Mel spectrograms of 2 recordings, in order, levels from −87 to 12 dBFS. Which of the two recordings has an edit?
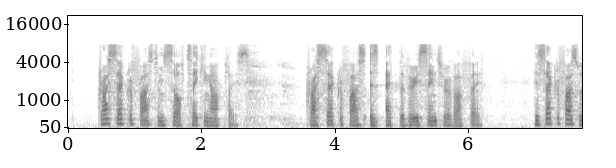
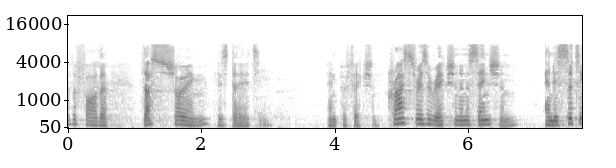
second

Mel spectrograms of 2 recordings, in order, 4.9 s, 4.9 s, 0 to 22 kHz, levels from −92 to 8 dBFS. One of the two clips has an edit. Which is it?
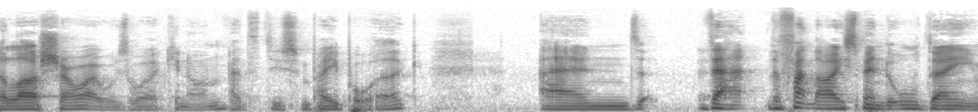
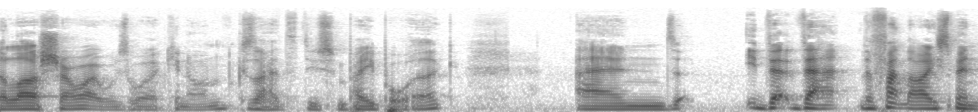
first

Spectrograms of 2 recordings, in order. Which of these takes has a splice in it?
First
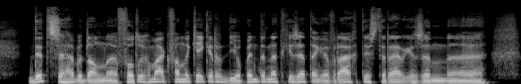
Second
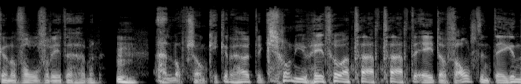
second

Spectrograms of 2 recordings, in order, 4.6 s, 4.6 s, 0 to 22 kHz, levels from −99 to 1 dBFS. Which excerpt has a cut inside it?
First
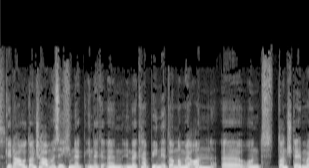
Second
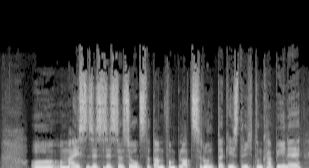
second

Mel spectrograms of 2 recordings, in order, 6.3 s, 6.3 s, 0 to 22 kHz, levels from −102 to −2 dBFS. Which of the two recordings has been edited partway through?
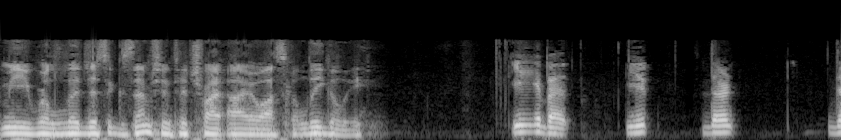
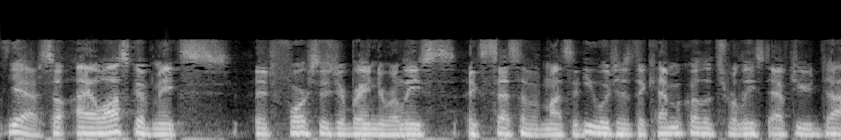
second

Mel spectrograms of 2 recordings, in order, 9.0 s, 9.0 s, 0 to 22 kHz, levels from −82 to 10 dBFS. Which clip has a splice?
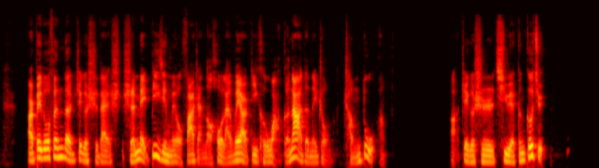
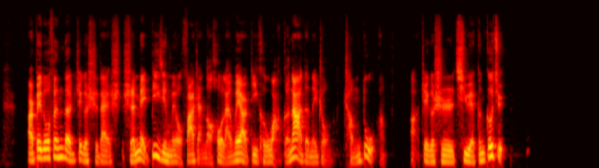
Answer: second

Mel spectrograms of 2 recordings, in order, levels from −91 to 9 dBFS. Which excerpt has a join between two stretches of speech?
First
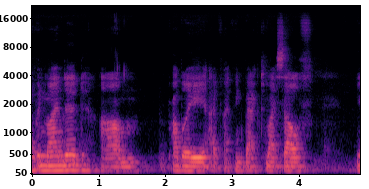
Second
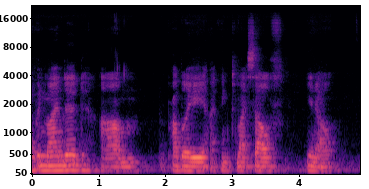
second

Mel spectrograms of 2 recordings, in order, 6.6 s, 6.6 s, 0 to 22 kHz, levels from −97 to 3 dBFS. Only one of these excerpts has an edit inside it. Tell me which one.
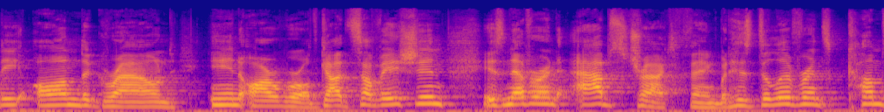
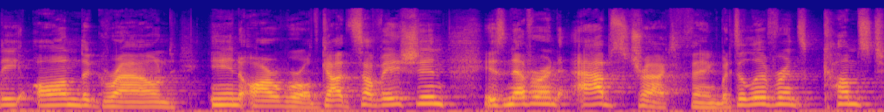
second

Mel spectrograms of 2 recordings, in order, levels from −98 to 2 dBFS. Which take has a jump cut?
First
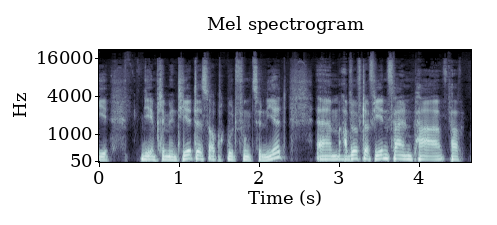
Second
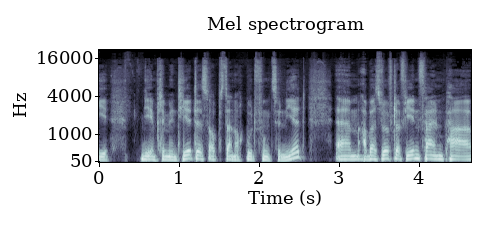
first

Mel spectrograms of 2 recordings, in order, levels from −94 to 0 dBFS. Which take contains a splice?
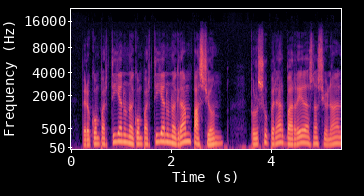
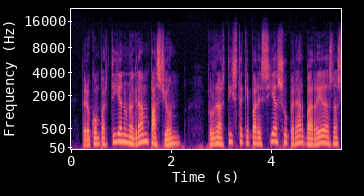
first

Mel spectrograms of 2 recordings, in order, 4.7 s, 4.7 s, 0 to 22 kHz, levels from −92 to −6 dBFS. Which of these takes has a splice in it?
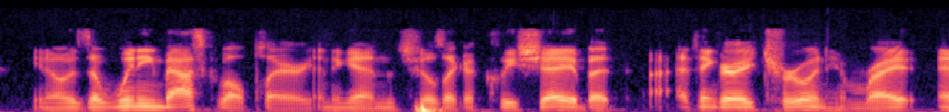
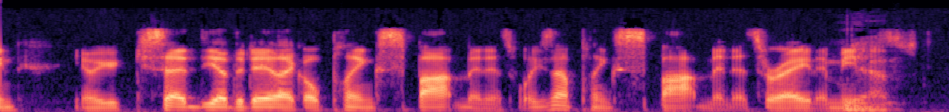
first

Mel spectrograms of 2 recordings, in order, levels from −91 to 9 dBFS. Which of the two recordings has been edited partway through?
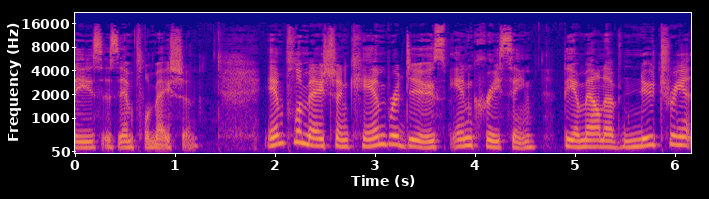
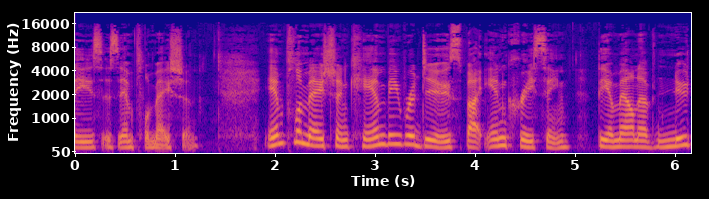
first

